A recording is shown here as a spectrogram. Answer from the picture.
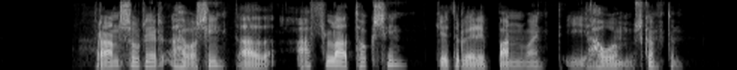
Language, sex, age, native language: Icelandic, male, 30-39, Icelandic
